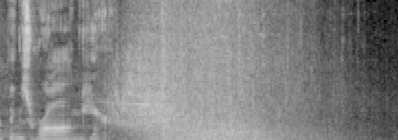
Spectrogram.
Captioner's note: explosion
